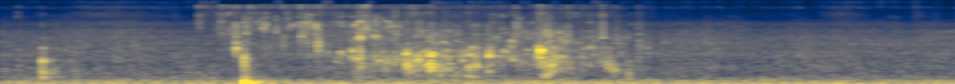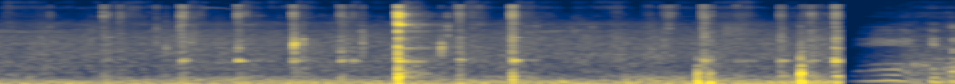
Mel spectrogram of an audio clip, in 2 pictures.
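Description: Green liquid for es pisang ijo is poured into a cooking pot, producing soft trickling and dripping with scattered clinks and knocks, fairly quiet, ending in a sharp cutoff.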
